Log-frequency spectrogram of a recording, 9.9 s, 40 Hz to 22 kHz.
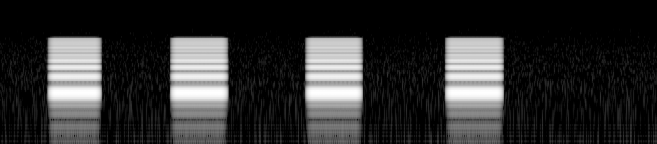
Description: Ship horn signal, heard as a ship's horn, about 380 Hz. 4 short. At sea: a pilot vessel's identity signal in fog.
